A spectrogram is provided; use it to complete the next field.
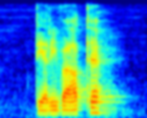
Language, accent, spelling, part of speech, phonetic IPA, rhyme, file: German, Austria, Derivate, noun, [ˌdeʁiˈvaːtə], -aːtə, De-at-Derivate.ogg
- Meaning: nominative/accusative/genitive plural of Derivat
